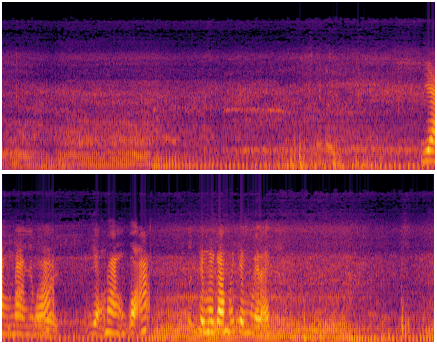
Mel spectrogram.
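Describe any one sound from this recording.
A motorbike engine putters and revs steadily close by.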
